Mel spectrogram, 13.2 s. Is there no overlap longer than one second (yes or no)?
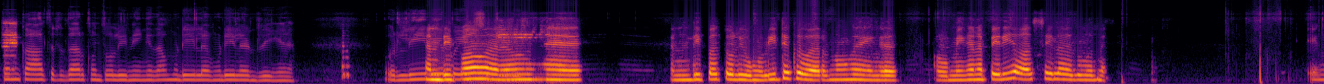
yes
